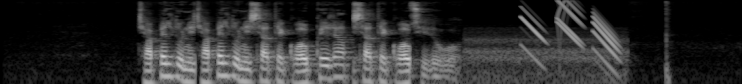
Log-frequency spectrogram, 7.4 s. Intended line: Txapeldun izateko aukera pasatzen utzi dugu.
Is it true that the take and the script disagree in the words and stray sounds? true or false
true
